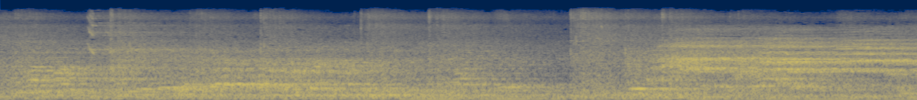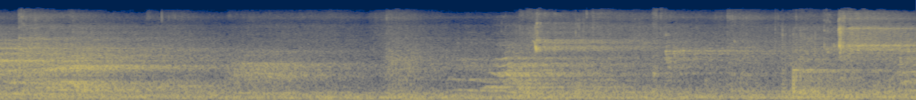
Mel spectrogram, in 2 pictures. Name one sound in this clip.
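Men talk and call out to each other in a large echoing hall.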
